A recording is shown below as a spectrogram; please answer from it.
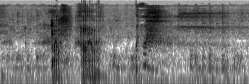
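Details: Pug, a six-year-old female pet dog indoors, guarding a cushion, gives rough snorting, growly breaths in two short bursts, then a fainter rasping huff; low background hum throughout.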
